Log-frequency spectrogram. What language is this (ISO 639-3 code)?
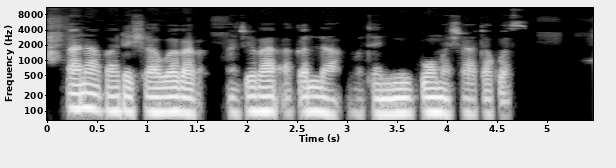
hau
